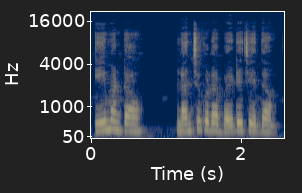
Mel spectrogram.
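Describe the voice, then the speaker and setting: A woman voicing a bossy, chatty middle-aged mother-in-law who scolds with brisk questions. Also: a little high, steady tone, warm tone, close to an everyday voice.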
